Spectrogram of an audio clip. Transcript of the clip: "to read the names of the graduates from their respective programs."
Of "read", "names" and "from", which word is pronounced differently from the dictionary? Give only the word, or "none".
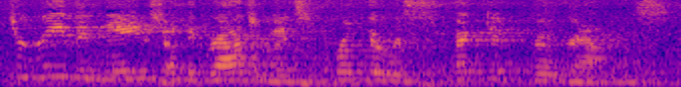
none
